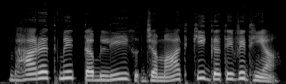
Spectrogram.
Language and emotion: Hindi, neutral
